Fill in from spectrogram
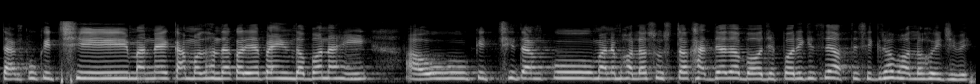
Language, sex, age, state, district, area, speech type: Odia, female, 18-30, Odisha, Dhenkanal, rural, spontaneous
